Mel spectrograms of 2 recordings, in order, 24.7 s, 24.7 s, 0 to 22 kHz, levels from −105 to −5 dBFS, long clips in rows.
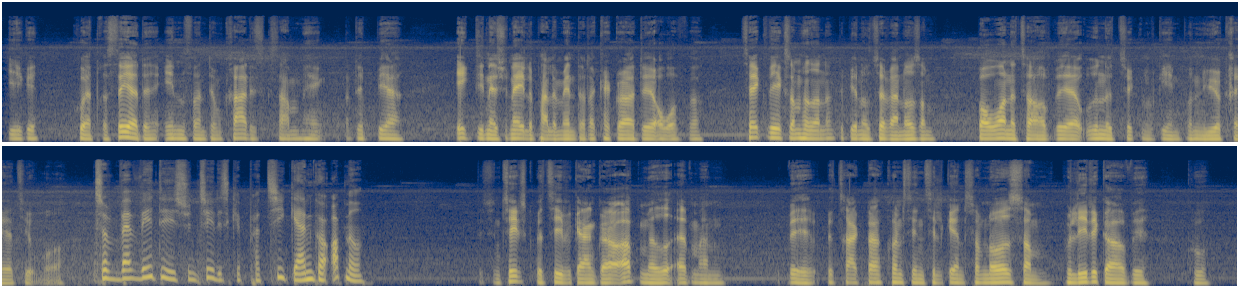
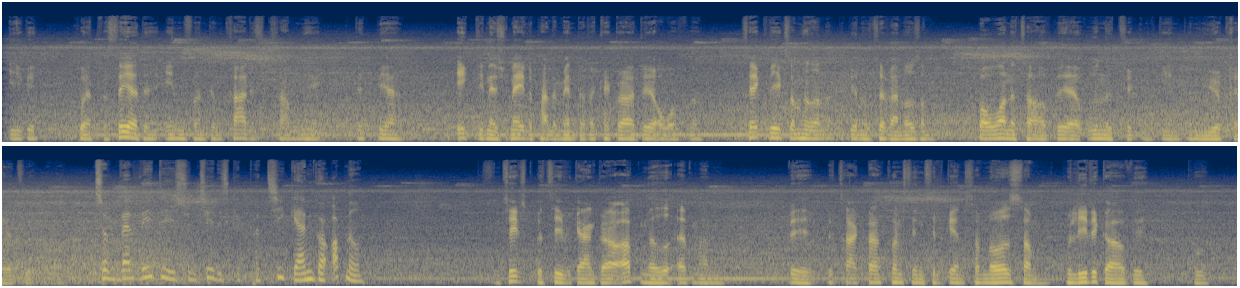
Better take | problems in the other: first | animal sounds; loud; throughout; 7 dB below the speech; faint in the first

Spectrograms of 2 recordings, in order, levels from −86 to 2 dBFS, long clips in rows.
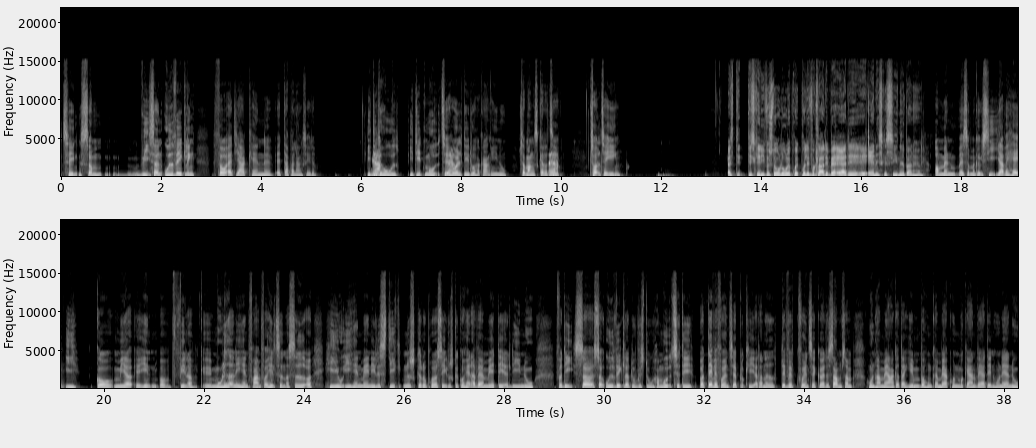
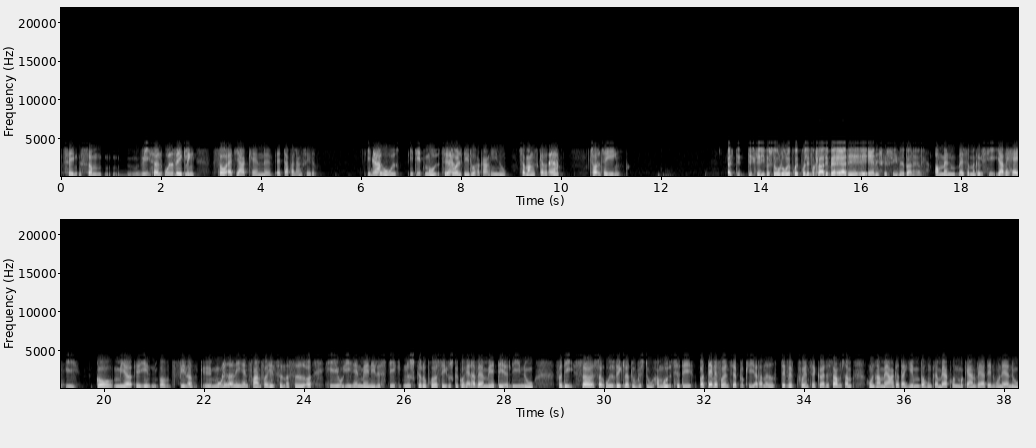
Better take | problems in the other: first | phone-call audio

